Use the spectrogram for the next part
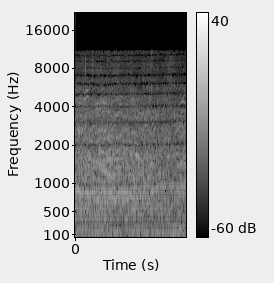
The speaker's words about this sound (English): We get any fans at tonight's game? Yes, we do. They are loud. What a great crowd tonight.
